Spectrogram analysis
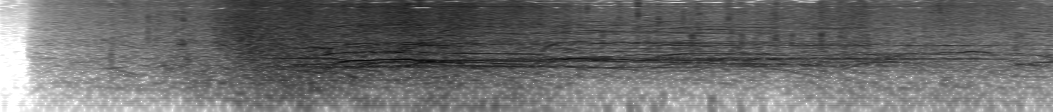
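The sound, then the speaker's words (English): A crowd of locals cheers and shrieks at the annual New Year polar bear dip at Auk Rec, where participants in swimwear rush in and out of frigid water; the noisy swell rises fast and stays loud with high excited voices, splashing and a wash like surf underneath. “A crowd of locals rang in the new year yesterday at the annual polar bear dip at Auk Rec.”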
